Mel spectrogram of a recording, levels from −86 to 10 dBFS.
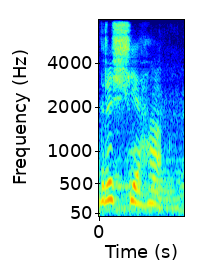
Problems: none marked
